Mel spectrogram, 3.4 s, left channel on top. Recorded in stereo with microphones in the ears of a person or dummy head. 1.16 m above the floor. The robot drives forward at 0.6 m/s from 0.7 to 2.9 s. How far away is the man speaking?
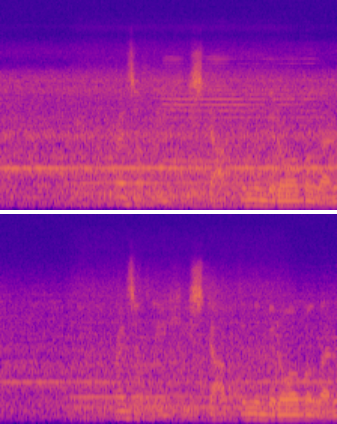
About 1.9 m.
